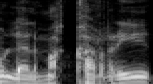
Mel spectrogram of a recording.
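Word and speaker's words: al-Maqqari: Et donc, sa famille, Al-Maqri, on a un grand écrivain, Al-Maqri, également, Al-Maqarri, comme on le prononce, de Tlemcen, et qui nous a laissé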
